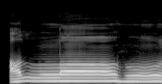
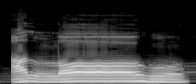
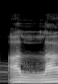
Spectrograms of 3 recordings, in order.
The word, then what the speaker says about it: আল্লাহু: আল্লাহু লা ইলাহা ইল্লা হুয়া। আল্লাহু লা ইলাহা ইল্লা হুয়া। আল্লাহু, আল্লাহ না, আল্লাহু। আল্লাহ শব্দের ডান দিকে জবর থাকলে আল্লাহ শব্দের লামটাকে তখন লাম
